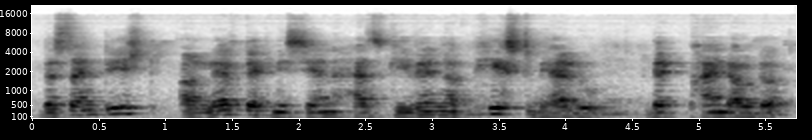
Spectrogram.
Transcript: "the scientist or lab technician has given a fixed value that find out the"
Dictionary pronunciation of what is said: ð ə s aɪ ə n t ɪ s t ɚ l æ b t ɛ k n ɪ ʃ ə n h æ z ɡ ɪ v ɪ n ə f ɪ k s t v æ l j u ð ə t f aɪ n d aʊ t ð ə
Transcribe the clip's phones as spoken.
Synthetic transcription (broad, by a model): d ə s aɪ ə n t ɪ s t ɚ l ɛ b t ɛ k n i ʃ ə n h æ z ɡ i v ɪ n ə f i k s t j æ l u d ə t p aɪ n d aʊ t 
